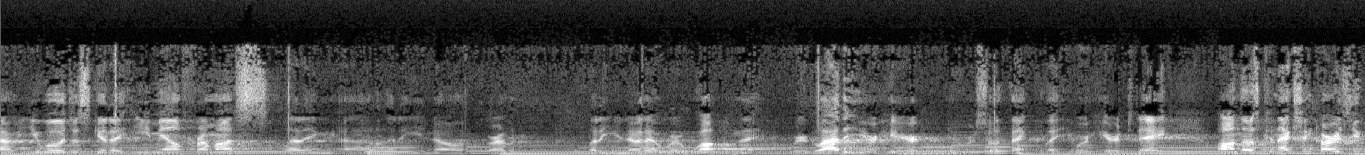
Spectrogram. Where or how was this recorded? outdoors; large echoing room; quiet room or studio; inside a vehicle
large echoing room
